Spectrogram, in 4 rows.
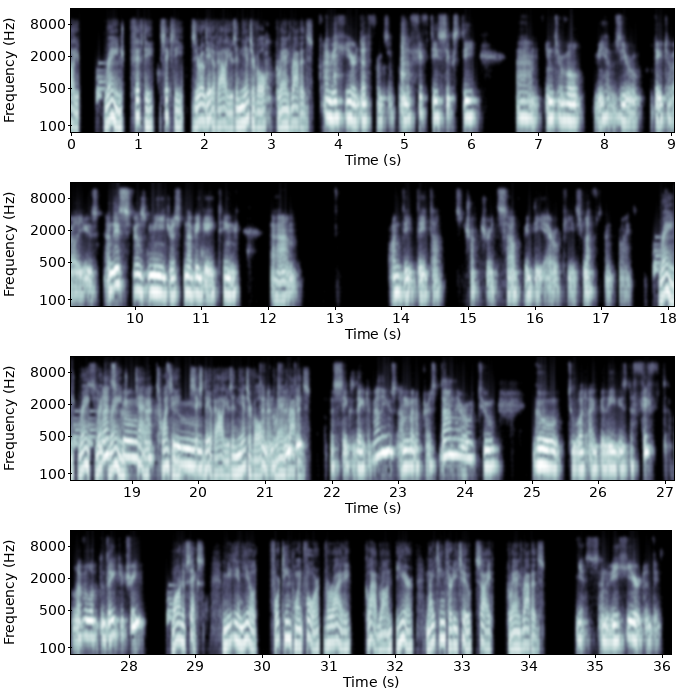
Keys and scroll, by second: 17.5 Left, 27.9 Down.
